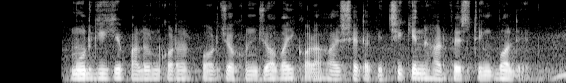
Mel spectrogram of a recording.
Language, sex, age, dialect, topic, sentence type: Bengali, male, 18-24, Standard Colloquial, agriculture, statement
